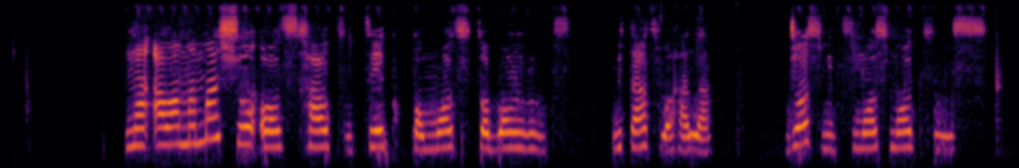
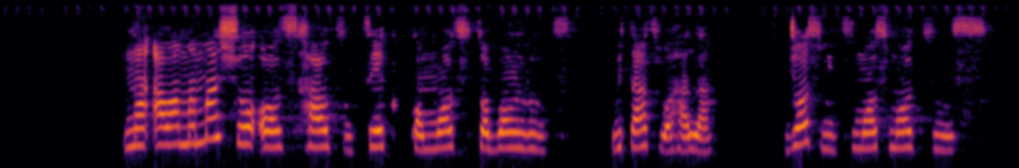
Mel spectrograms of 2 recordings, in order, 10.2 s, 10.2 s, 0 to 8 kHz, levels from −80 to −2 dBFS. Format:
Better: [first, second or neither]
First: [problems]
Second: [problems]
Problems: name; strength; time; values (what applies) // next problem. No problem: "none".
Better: second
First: noise reduction (neural mask model RNNoise)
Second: none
